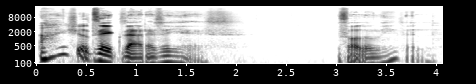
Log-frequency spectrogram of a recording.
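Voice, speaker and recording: A man voicing an ancient, charming and possessive male vampire lord who hosts a masquerade, speaking in a slow, seductive, close-mic ASMR roleplay with soft chuckles. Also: sing-song, no room sound, exaggerated voice. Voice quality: low gravelly voice. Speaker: castle host.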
